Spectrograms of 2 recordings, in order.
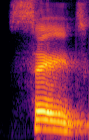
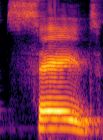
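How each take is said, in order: The two takes are said the same way.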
